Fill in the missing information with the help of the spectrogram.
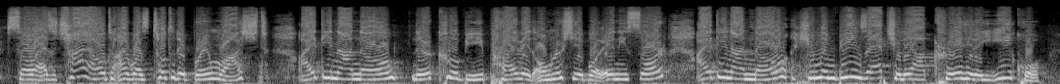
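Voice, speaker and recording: High-voiced woman with a Chinese accent. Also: unhurried, few pauses, a little mellow, rough recording. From China. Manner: candid, conversational, laughs at herself. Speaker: speaker. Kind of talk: personal story at a public talk. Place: conference room. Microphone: standing at a lectern.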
